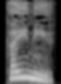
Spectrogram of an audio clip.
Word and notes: ಕಯಿನೀರ್: kayinīr

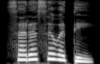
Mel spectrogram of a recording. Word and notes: ಸರಸವತಿ: Kannada

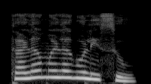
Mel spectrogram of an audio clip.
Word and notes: ತಳ್ಳಮಳಗೊಳಿಸು: taḷḷamaḷagoḷisu

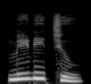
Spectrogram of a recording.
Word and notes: ಮಿಡಚಿ: kannada

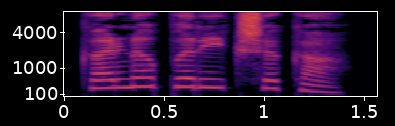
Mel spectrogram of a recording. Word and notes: ಕರ್ಣಪರೀಕ್ಷಕ: Kannada

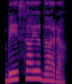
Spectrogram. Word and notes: ಭಾಷ್ಯಕಾರ: bhāṣyakāra

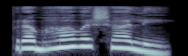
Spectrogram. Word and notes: ಪ್ರಭಾವಶಾಲಿ: Kannada

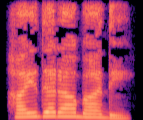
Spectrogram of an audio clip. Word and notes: ಹೈದರಾಬಾದಿ: haidarābādi; kannada

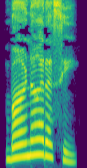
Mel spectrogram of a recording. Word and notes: ಬಾಣಾರಸಿ: kannada

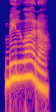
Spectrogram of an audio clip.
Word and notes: ಬಿಲವರ: bilavara

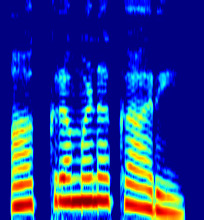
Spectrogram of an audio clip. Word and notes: ಆಕ್ರಮಣಕಾರಿ: Kannada

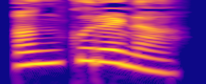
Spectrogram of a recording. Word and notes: ಅಂಕರಣಿ: aŋkaraṇi

